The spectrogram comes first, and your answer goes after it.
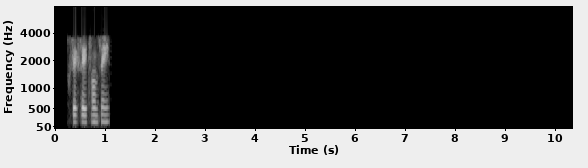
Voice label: PS TAC, p25; wake

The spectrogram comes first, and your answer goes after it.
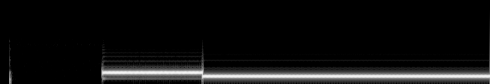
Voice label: RFD ALERT, P25 recordings; wake

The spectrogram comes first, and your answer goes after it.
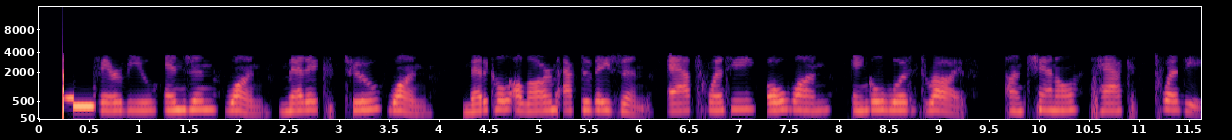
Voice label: WC EMS ALERT, p25; wake

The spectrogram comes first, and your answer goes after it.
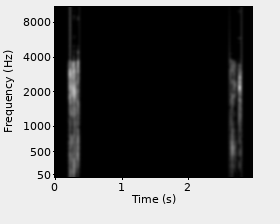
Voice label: Police North District Tac 1, p25; Raleigh; wake

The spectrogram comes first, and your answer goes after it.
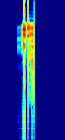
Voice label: Raleigh Police Northeast District Tac, p25; wake

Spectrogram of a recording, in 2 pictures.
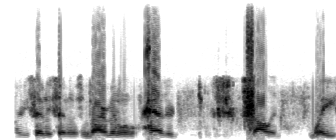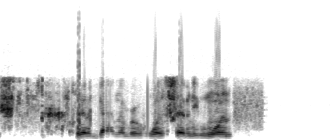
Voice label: P25 DOT Wake, recordings; NC VIPER

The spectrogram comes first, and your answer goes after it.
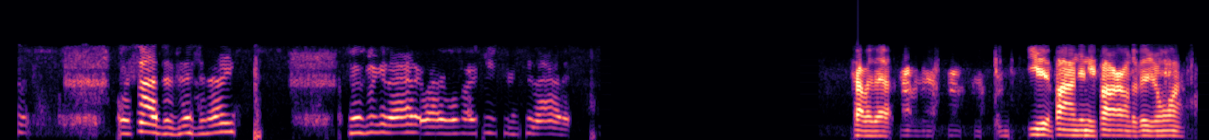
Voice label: PS TAC, p25

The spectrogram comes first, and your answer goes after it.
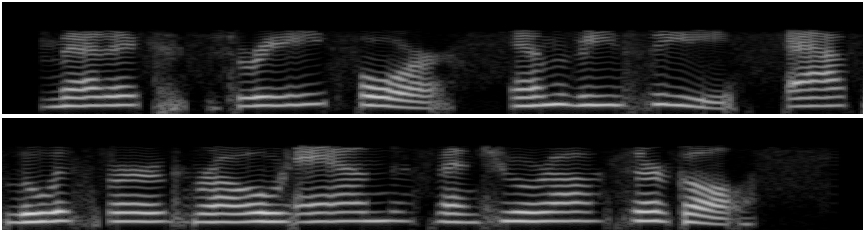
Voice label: EMS ALERT; wake; p25

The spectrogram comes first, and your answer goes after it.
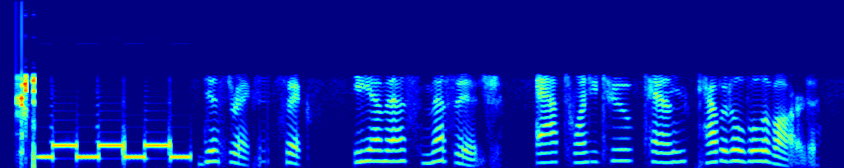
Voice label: EMS ALERT, p25

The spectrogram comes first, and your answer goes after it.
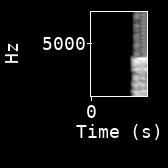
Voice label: Police Downtown District Tac 1, P25; Raleigh; wake

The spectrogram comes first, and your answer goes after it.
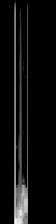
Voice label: Police Spec Ops Tac 5, p25; Raleigh; wake

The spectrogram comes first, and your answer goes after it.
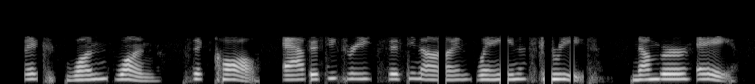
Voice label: EMS ALERT, p25; wake

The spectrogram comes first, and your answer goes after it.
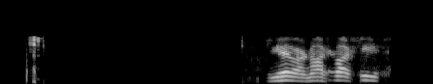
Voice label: FIRE OPS, p25; wake

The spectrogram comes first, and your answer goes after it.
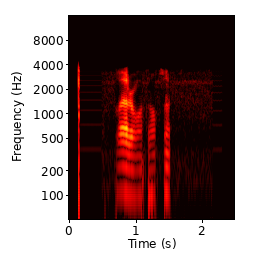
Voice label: FIRE OPS, p25; wake

